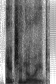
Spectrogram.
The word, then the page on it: echinoid: Indian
